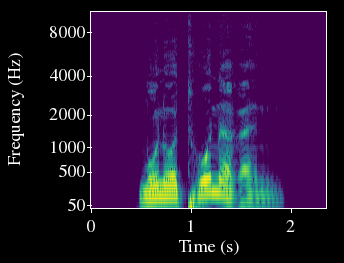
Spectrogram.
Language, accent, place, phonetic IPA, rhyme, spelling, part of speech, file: German, Germany, Berlin, [monoˈtoːnəʁən], -oːnəʁən, monotoneren, adjective, De-monotoneren.ogg
- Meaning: inflection of monoton: 1. strong genitive masculine/neuter singular comparative degree 2. weak/mixed genitive/dative all-gender singular comparative degree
